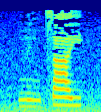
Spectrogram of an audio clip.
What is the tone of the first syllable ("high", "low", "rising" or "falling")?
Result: low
